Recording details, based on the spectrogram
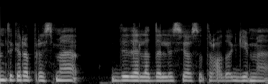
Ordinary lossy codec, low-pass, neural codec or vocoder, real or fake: Opus, 64 kbps; 7.2 kHz; none; real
